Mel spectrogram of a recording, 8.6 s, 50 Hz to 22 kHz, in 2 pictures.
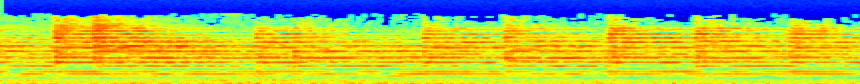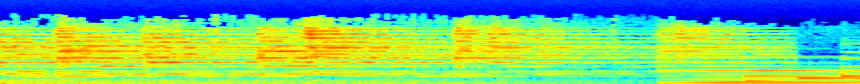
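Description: A 10-second test church bell played from a mobile app rings repeatedly in a steady rhythm, its rich overtones layering into a sustained, resonant wash, loud, before a brief shift near the end with a lower tone.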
